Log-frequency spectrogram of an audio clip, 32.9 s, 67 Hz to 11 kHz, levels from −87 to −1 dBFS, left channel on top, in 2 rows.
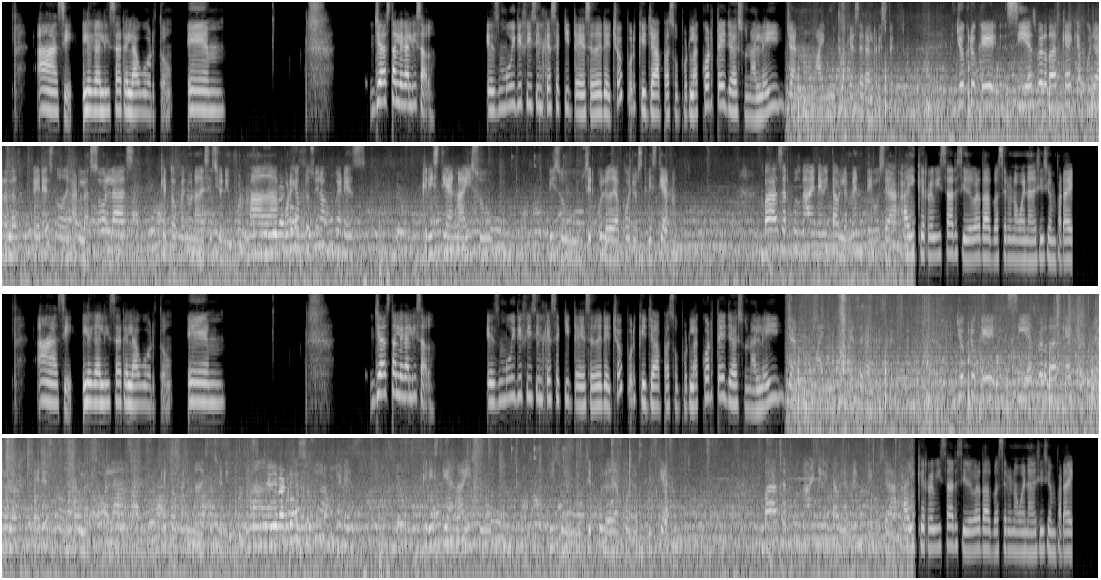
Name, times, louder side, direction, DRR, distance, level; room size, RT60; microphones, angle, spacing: voice 1, 0.2-3.3 4.5-5.0 5.5-6.5 7.3-13.3 13.7-18.4 18.8-21.9 22.7-23.8 24.6-26.6 27.5-32.5, left 3 dB, 25° left, 1.2 m, -25 dB
sound 1, 11.7-30.1, right 3 dB, 75° right, 2.6 m, -25 dB
open air
head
